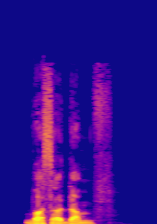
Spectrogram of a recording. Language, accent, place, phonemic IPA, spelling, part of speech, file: German, Germany, Berlin, /ˈvasɐˌdamp͡f/, Wasserdampf, noun, De-Wasserdampf.ogg
- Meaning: 1. steam 2. water vapour / water vapor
